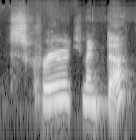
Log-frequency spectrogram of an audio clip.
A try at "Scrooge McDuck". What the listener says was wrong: It sounds like you're saying Scrooge or Duck.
